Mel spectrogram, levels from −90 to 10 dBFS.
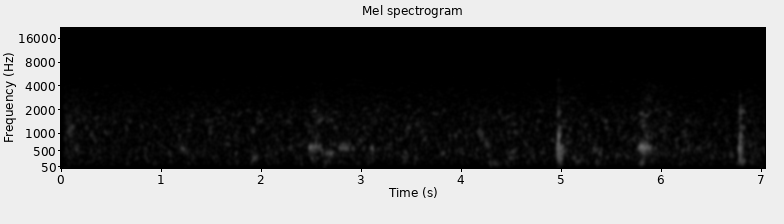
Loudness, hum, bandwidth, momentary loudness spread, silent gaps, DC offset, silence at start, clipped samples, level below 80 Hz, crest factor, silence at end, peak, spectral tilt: -61 LUFS; none; 7.2 kHz; 13 LU; none; under 0.1%; 0.05 s; under 0.1%; under -90 dBFS; 28 dB; 0 s; -36 dBFS; -2 dB/octave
